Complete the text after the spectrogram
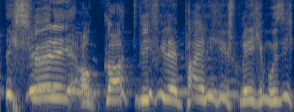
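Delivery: high, loud, embarrassed outburst; excited protest. Real, not acted. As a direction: swear it, half laughing. (aufgeregt und lauter beteuernd)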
